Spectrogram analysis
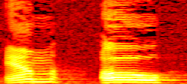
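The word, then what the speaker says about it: MOOC: says in red is M ooc oh that's wonderful thank you how do you pronounce that word folks moo have you guys all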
